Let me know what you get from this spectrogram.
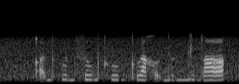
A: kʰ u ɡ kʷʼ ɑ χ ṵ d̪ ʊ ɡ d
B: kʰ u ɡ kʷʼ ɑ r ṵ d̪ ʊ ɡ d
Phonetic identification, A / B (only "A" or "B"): A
